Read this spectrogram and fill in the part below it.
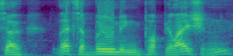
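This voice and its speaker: A man speaks with an Australian accent at a fairly low pitch. His tone is dark and mellow, with ordinary pitch variation. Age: 70s. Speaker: YouTuber reminiscing. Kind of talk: casual narration with footage.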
